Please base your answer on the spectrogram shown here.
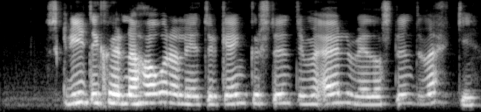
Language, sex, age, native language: Icelandic, male, 12, Icelandic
